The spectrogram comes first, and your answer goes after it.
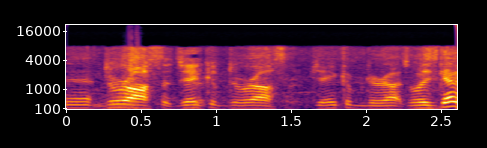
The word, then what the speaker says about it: Durossette: Durossette, Jacob Durossette.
